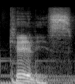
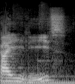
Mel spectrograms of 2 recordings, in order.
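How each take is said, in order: First: The first vowel is a single 'air' vowel. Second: The first vowel is an 'eye' diphthong. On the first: This is the medieval pronunciation. "the I sound turned into an air sound" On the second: This is the classical pronunciation. "the A E is pronounced I"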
